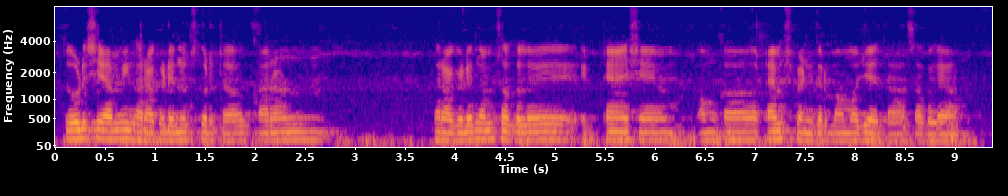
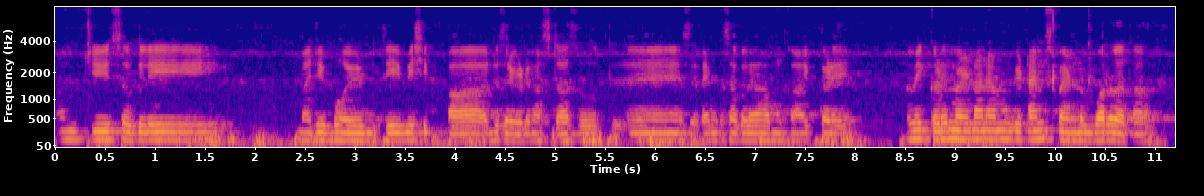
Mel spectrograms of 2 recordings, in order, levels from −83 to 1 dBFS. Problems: background sounds at intervals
